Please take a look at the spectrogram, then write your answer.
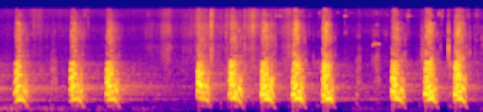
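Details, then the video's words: A Redbone Coonhound treeing gives loud, ringing barks: three spaced calls, a brief pause, then a steady run of chopped barks about two per second. "Redbone coonhound treeing"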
